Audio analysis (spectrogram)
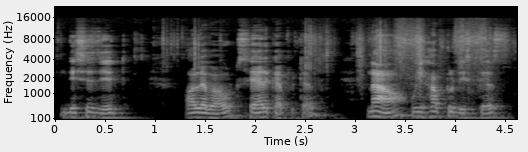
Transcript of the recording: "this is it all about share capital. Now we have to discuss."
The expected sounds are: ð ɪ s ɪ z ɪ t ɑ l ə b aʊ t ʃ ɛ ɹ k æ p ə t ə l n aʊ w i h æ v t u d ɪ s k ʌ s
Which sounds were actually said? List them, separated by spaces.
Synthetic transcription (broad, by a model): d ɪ s ɪ z ɪ t ɑ l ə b aʊ t s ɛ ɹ k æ p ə t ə l n aʊ w i h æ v t u d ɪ s k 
